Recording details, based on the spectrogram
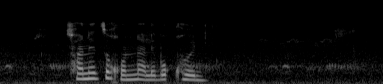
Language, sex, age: Tswana, female, 20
